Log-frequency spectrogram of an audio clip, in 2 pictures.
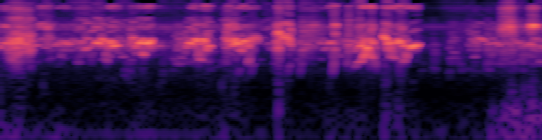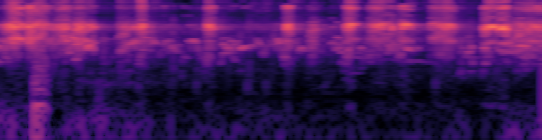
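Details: Sunny morning in San Diego with pet budgies singing: a rapid, squeaky warble of mixed chirps and rasps, briefly broken by a sharp click, then a higher, thinner twittering chatter carries on.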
